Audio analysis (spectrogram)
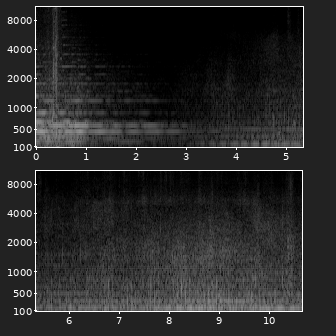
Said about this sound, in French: C'est un drone. Un drone de l'armée. Comment tu reconnais les... Au bruit. Il y a plusieurs euh, pales qui tournent. J'étais mécanicien sur hélicoptère, ça me parle.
